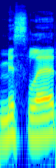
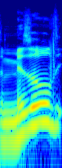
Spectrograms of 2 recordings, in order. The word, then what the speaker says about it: misled: you're not alone and the number of people in the world who pronounce the word misled is mled is vast oh oh I like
